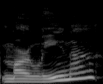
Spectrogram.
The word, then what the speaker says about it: Marlena: Basically anyone who is serene, probably, like anyone who's quiet or quiet-ish during the who was it? Marlena? – Yes. – Am I saying that right? – That's who I was. – Yes. – Say.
